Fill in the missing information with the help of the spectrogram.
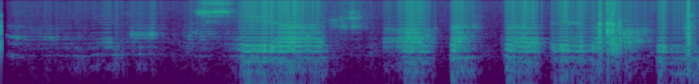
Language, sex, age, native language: Icelandic, male, 11, Icelandic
